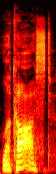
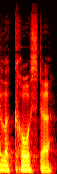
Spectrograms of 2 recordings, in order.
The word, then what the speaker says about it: Lacoste: So, how do you say that brand? Lacost. I always say Lac Costa.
